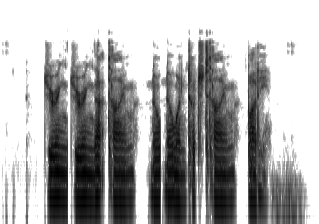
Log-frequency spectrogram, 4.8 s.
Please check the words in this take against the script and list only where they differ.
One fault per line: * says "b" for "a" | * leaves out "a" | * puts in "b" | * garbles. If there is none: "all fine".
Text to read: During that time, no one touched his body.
* puts in "during"
* puts in "no"
* says "time" for "his"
